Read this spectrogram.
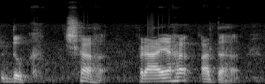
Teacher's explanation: विसर्ग यह वह ध्वनि है जो कुछ तत्सम शब्दों के स्वर के बाद ह रूप में उच्चारित होती रहती है।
